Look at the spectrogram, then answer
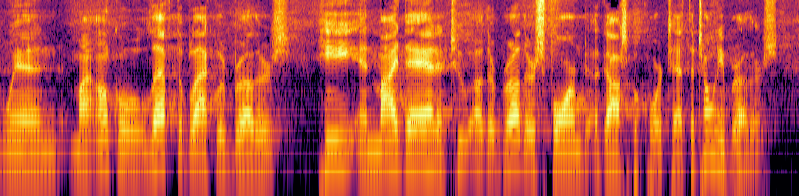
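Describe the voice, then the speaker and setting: Over noticeable background noise, a man with an American accent talks at a moderate pace and fairly high pitch, with ordinary pitch variation and hardly any pauses. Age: 60s. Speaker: gospel singer. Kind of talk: interview.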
